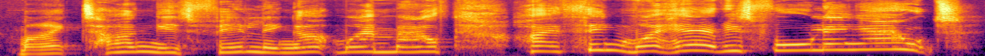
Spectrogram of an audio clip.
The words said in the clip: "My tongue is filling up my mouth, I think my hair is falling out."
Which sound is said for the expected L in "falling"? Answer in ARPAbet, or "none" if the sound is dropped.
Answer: L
